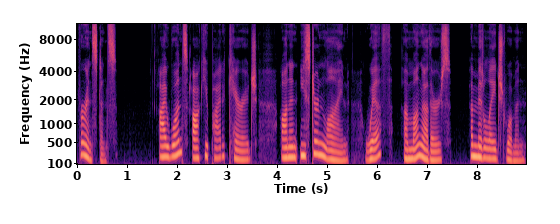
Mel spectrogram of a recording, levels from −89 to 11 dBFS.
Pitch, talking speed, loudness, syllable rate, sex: 180 Hz, 120 wpm, -17 LUFS, 4.5 syllables/s, female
